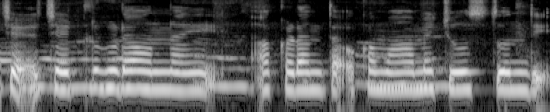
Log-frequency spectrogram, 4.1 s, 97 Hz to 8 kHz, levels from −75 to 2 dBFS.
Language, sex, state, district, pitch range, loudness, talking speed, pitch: Telugu, female, Andhra Pradesh, Sri Satya Sai, 235-250 Hz, -15 LUFS, 130 wpm, 235 Hz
